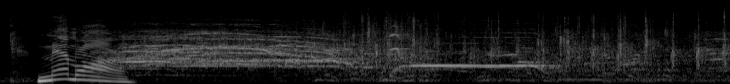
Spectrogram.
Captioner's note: audience cheering; audience applauding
